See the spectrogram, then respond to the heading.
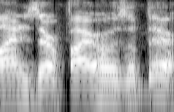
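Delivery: high, loud yelling. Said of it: "Why are you yelling?".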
